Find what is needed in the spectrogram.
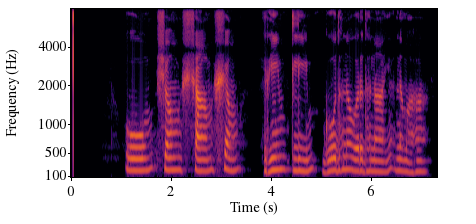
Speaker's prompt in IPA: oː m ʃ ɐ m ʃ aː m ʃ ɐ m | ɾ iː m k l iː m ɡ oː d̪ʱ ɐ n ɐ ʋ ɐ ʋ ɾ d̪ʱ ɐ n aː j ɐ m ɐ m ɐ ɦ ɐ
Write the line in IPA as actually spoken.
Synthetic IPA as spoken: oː m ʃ ɐ m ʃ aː m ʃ ɐ m | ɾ iː m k l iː m ɡ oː d̪ʱ ɐ n ɐ ʋ ɐ ɾ d̪ʱ ɐ n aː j ɐ n ɐ m ɐ ɦ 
